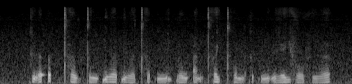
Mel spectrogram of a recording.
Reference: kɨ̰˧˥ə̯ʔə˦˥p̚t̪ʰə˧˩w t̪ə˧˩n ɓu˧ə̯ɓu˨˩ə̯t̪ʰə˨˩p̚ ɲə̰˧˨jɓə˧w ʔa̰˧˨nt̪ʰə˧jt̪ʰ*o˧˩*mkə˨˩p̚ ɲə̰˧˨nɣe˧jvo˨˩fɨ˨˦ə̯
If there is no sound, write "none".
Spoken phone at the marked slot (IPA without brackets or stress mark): o˧˩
